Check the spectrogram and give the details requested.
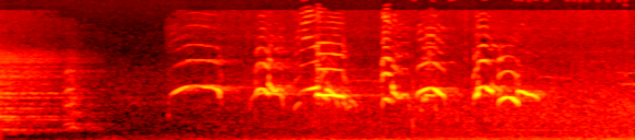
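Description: A bird giving a series of about seven or eight short calls that each rise and fall in pitch, starting about two seconds in and stopping shortly before the end, over a faint low rumble that grows near the end.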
